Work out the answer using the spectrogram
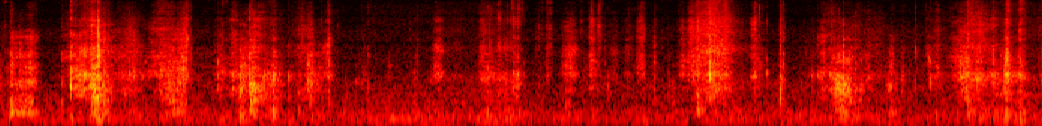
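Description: Close-miked chewing and biting of crunchy food, with irregular crackly crunches.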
